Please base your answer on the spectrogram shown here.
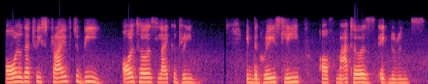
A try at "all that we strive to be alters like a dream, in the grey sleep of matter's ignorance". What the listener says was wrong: I would connect those two lines a little better.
